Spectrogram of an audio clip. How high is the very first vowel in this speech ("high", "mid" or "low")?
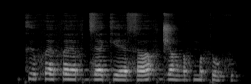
high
